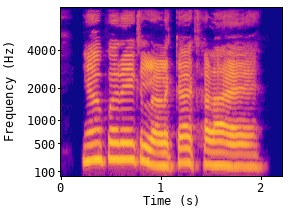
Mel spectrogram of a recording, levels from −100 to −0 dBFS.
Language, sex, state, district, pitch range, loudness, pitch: Hindi, male, Bihar, Saran, 175-255 Hz, -14 LUFS, 210 Hz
